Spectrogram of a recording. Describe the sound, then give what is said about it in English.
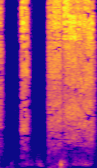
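Two hissing bursts from an aerosol spray paint can spraying paint on a car: a short puff, then a longer steady spray of about three-quarters of a second, fairly loud. “Spray paint in his dad's car.”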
